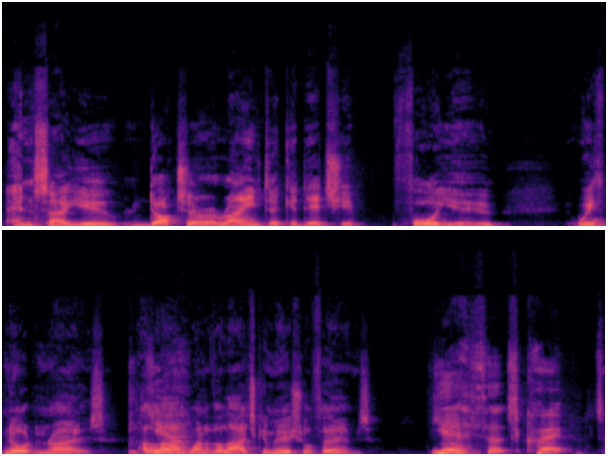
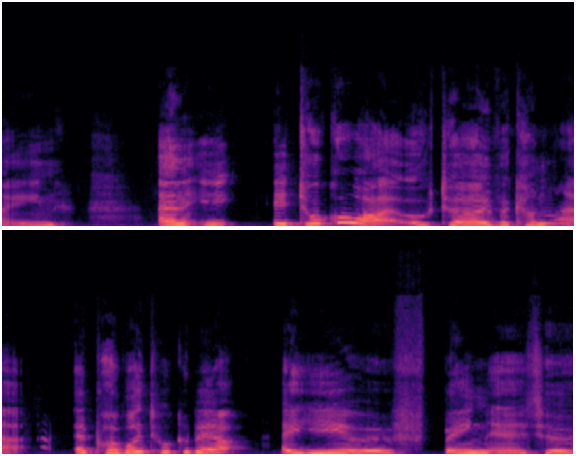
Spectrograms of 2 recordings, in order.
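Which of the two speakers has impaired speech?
The second: ataxic cerebral palsy; ataxic type, from birth, coordination and balance affected, crutches; diagnosed around age three, slower walking and handwriting.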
